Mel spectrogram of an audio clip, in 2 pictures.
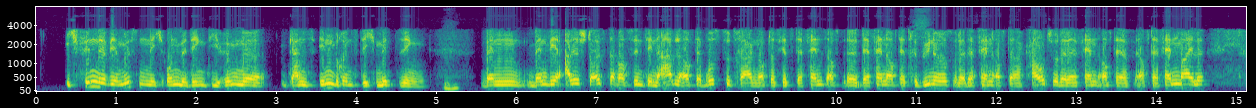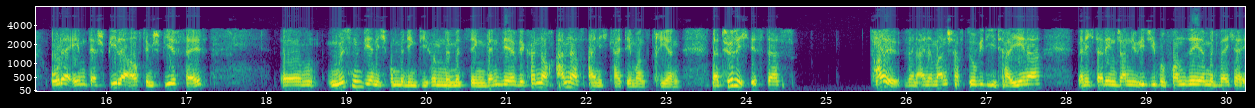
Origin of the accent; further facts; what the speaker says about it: Germany; Sicherlich haben wir als Deutsche alle ein schweres Erbe zu tragen.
